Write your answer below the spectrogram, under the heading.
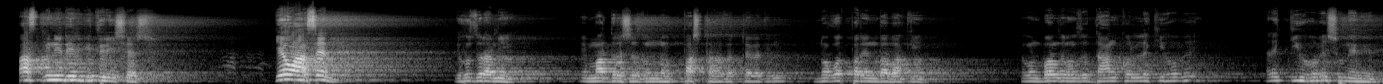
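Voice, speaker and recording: Beneath the man's voice, background noise is noticeable. His pitch varies in an ordinary way. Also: fairly high pitch for a man. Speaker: Islamic preacher. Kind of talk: religious sermon to a live gathering. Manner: emotional.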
